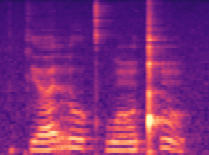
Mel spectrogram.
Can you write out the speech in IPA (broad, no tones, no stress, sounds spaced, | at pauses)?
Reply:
kʲ ɐ r o kʰ w õ ǃʰ õ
